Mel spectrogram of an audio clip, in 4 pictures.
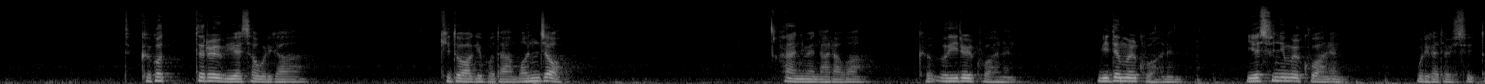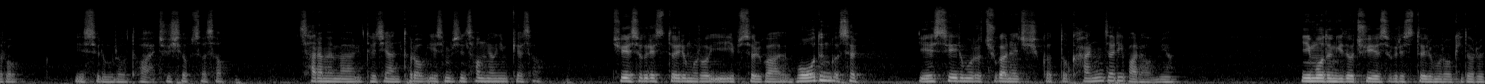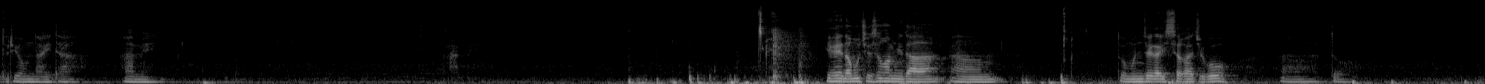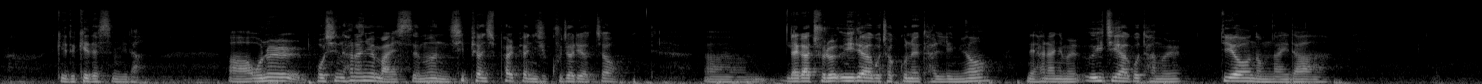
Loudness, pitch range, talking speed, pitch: -34 LUFS, 110-140 Hz, 230 characters per minute, 125 Hz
